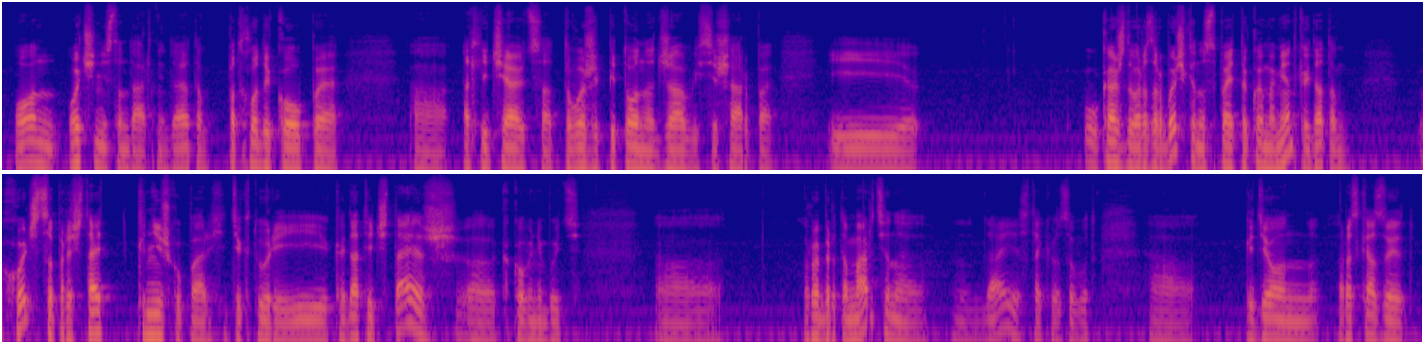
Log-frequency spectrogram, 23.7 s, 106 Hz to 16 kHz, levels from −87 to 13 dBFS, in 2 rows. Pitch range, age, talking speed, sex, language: 100-130 Hz, 20-39, 125 wpm, male, Russian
